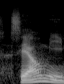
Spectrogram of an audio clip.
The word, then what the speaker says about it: Xiaomi: projector here note that I am pronouncing say ami media in the correct Chinese pronunciation not because I know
